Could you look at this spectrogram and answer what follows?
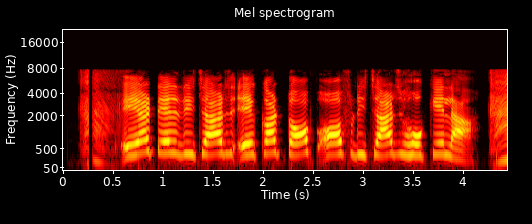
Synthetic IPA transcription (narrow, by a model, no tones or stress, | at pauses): eəʈelɾit͡ʃaɾd͡ʒekəʈɔpɔpʰɾit͡ʃaɾd͡ʒɦokela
